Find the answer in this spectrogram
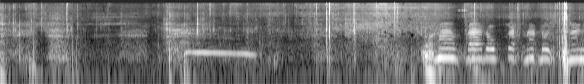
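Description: Mostly quiet, with a person's faint voice: a short held hum about three seconds in, then low murmured speech from about six and a half seconds on. A single sharp click sounds near five seconds.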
